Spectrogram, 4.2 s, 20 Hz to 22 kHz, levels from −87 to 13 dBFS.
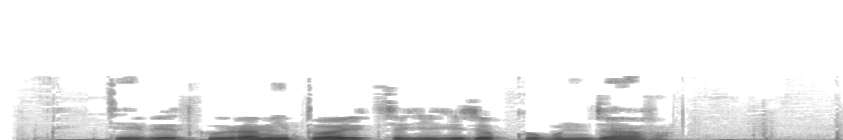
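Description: Throughout the speech, nothing is heard above 10 kHz and codec damage is plainly audible, likely from AAC compression at a low bitrate such as 24 kbps. Unlike a plain low-pass filter, the coder also coarsely quantises what remains below that cut-off.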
